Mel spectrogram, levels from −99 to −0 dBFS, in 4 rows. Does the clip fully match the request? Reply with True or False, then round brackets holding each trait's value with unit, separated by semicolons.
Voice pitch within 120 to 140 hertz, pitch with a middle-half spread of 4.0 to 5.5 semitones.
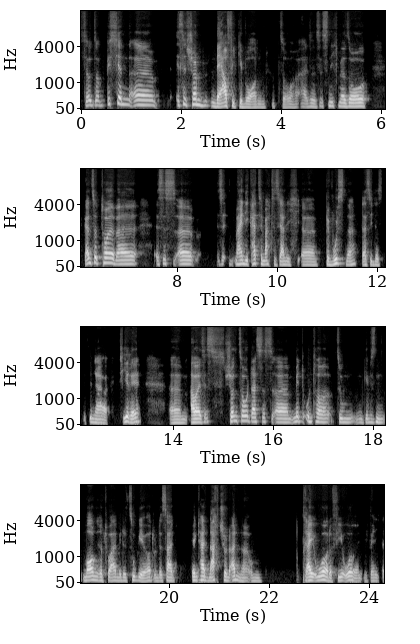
True (135 Hz; 4.5 semitones)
